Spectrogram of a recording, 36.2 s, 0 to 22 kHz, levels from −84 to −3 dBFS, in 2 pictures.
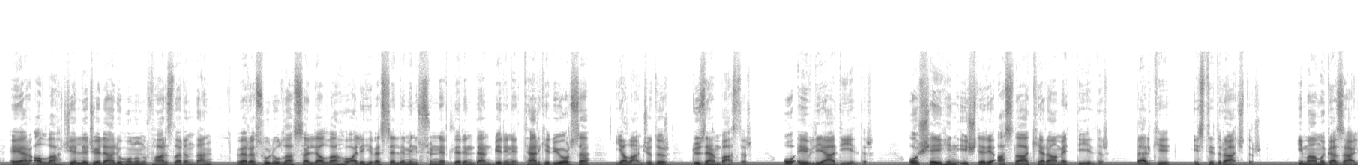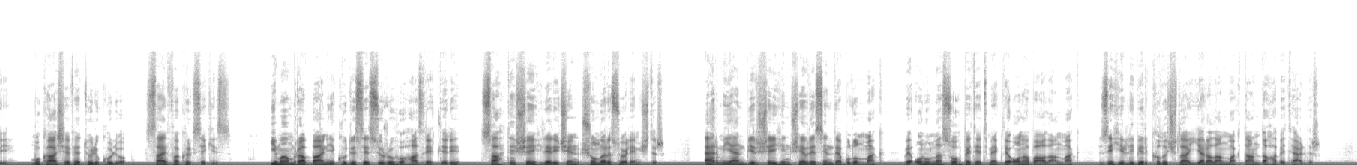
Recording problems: electrical hum; faint; throughout; 60 Hz, 20 dB below the speech

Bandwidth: 15 kHz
